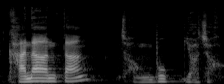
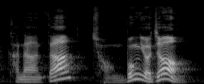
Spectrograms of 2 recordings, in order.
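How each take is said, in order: First: The phrase is said plainly, without added accents. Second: The phrase is said with strong, punchy accents.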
